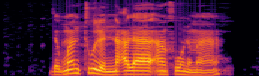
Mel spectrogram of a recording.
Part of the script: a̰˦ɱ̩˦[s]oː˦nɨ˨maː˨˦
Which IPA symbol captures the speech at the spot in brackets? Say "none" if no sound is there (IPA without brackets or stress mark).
f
